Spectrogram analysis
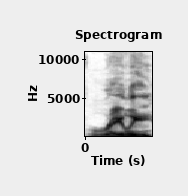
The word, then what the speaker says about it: Rayleigh: If you want to do that, look up Rayleigh on Wikipedia. That is spelled R-A-Y-L-E-I-G-H, the Rayleigh effect.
